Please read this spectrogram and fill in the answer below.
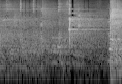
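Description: Table tennis ball clicking sharply, with one ringing ping about one and a half seconds in, over a murmur of background voices.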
